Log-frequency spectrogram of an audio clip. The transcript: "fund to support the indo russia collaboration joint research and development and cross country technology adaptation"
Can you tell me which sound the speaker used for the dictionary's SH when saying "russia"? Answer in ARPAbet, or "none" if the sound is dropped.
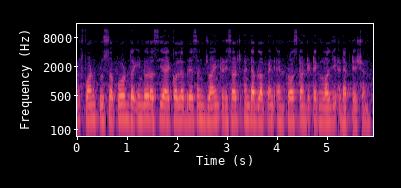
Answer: S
